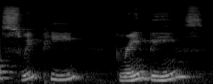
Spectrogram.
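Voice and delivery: usual speaking voice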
